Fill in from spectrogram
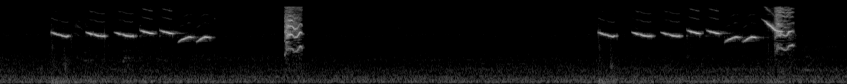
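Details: Double-collared Seedeater singing in the viviti style: a phrase of about eight rapid, evenly spaced slurred whistles dropping to two lower notes. A sharp click follows, then the phrase repeats.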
